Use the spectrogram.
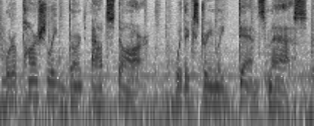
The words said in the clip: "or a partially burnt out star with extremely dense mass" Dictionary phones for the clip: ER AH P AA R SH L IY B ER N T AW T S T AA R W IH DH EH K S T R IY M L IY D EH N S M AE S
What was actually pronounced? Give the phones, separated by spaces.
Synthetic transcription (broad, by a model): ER AH P AA R SH L IY B ER N T AW T S T AA R W IH DH EH K S T R IY M L IY D EH N S M AE S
